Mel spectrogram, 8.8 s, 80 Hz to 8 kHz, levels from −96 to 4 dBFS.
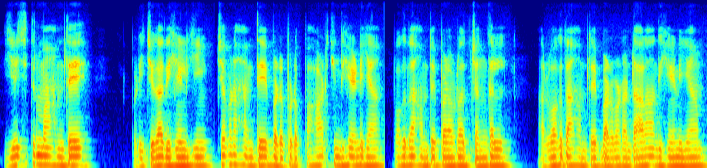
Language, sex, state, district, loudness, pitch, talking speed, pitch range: Hindi, male, Uttarakhand, Uttarkashi, -20 LUFS, 110 Hz, 245 wpm, 105-115 Hz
